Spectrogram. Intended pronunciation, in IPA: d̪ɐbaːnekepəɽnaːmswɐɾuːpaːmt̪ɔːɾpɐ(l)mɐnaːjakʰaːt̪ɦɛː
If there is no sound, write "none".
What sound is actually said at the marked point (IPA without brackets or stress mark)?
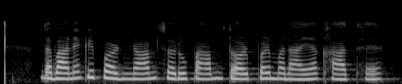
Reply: ɾ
